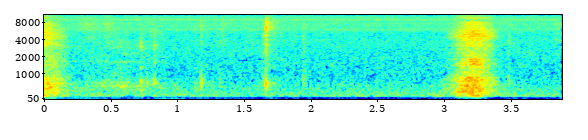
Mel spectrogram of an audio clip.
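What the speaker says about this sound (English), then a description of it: "And, like, I'm sniffling," A person sniffles close to the microphone, with one brief nasal sniff early on and a louder, fuller sniffle near the end, set against quiet room tone with small ticks between.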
